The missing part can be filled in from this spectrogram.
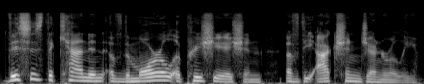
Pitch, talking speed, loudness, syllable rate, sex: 145 Hz, 170 wpm, -20 LUFS, 5.4 syllables/s, male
